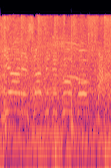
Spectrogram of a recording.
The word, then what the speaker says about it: Giannis Antetokounmpo: Giannis Antetokounmpo.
